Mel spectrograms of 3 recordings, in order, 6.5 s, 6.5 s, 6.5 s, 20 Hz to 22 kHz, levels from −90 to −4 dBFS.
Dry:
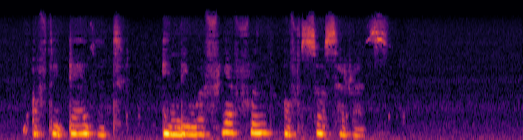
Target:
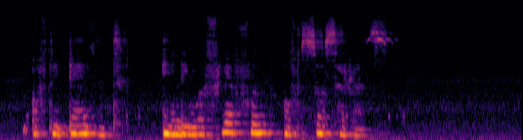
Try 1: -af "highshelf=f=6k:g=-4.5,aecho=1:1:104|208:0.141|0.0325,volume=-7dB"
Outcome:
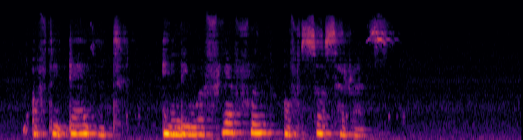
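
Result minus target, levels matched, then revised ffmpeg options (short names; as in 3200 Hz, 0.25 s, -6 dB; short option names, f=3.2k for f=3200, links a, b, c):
8000 Hz band +6.5 dB
-af "highshelf=f=6k:g=-15,aecho=1:1:104|208:0.141|0.0325,volume=-7dB"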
